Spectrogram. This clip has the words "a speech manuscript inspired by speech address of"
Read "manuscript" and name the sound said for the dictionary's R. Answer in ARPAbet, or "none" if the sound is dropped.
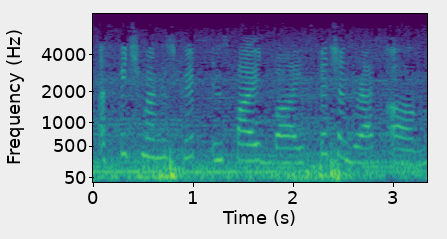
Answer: R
